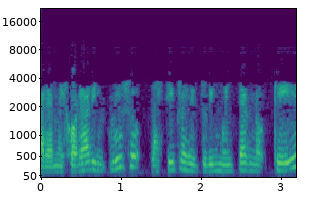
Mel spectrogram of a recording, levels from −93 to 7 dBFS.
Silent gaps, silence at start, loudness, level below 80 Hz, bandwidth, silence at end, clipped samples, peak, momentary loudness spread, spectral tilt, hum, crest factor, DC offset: none; 0 s; -25 LUFS; -70 dBFS; 5.4 kHz; 0 s; under 0.1%; -6 dBFS; 6 LU; -8 dB/octave; none; 18 dB; under 0.1%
